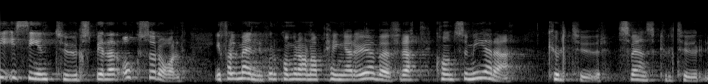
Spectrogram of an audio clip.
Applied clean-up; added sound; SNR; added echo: none; none; none; none.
